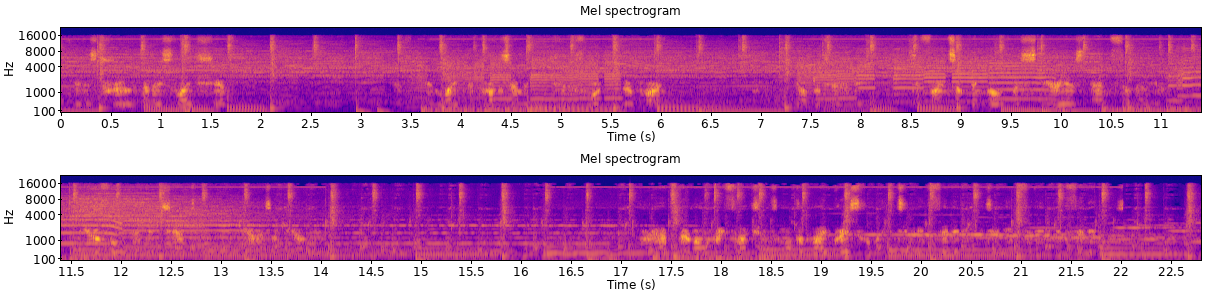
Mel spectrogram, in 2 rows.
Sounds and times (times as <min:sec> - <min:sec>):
Speech: 0:00.0 - 0:01.8, 0:03.4 - 0:06.1, 0:07.3 - 0:14.1, 0:17.2 - 0:22.1
Music: 0:00.0 - 0:22.8.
